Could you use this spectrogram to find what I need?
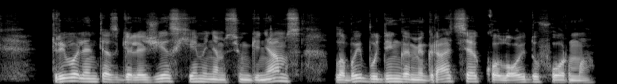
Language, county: Lithuanian, Vilnius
